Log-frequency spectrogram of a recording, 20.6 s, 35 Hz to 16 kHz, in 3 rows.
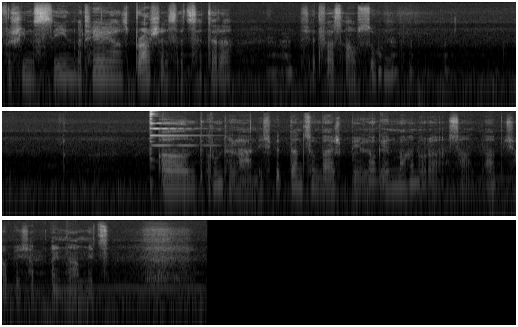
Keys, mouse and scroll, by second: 10.1-20.5 drag.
